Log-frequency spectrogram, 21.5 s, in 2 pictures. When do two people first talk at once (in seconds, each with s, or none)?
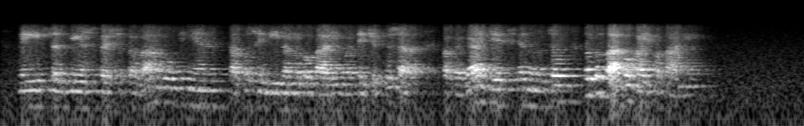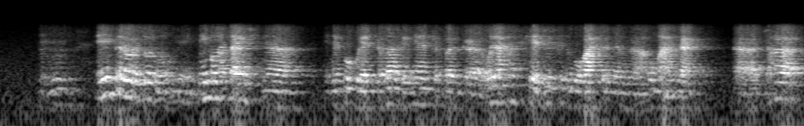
none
